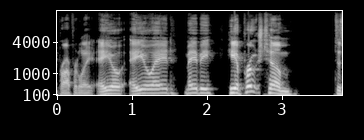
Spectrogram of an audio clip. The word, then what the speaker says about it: Ayoade: why I looked, but it says A I then O W A A D E E. That's how it lists the pronunciation. So, that's like A A Ayoade.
